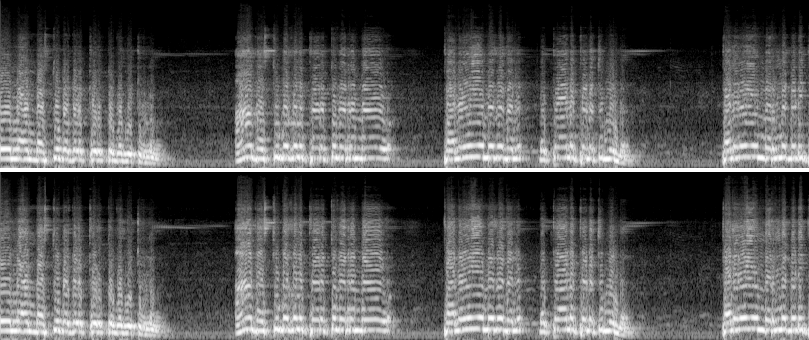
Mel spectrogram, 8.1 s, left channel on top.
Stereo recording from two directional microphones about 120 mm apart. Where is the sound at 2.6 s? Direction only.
15° right (ahead or behind).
